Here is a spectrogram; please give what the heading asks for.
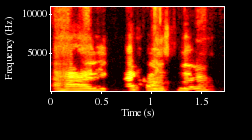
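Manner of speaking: ordinary talk, nothing marked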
